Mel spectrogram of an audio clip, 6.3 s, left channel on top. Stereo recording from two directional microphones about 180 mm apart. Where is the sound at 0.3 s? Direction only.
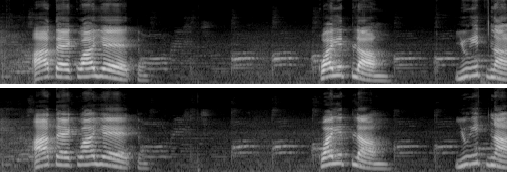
25° right (ahead or behind).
